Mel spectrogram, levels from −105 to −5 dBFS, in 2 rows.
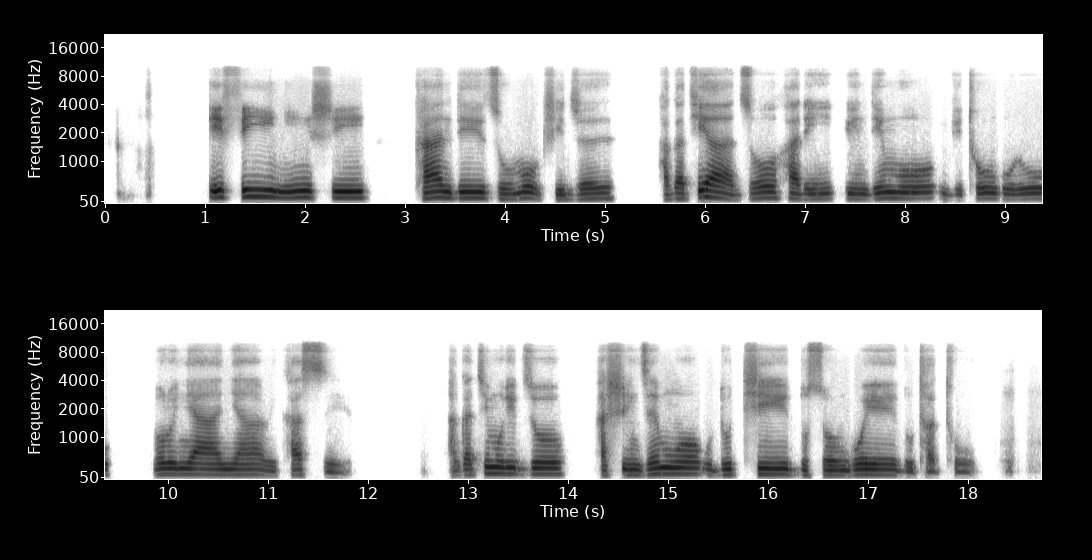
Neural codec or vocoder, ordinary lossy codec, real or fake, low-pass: codec, 24 kHz, 0.5 kbps, DualCodec; Opus, 32 kbps; fake; 9.9 kHz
